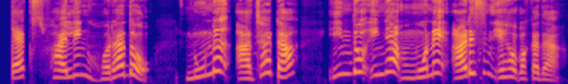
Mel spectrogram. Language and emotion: Santali, angry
